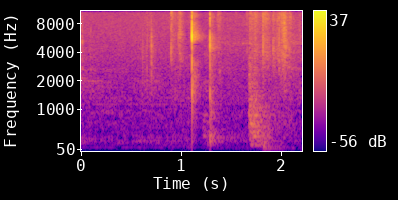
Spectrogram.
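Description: Two sharp clicks about a second in, then a softer knock near the end: hands handling plastic craft-paint bottles and a clear plastic palette tray on a tabletop.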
